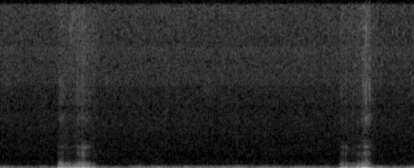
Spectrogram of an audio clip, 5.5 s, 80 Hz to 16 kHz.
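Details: 12-year-old cat with rhinitis, snoring: two soft, low rumbling breaths about four seconds apart over quiet room noise; gentle snoring.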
